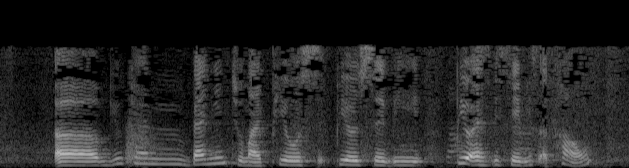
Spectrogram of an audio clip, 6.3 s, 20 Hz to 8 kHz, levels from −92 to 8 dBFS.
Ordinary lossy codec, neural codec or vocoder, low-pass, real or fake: MP3, 24 kbps; none; 7.2 kHz; real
